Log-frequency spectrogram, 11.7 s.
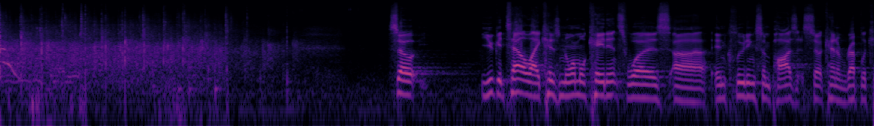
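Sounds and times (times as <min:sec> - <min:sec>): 
group giving a round of applause: 0:00.0 - 0:04.3
speech: 0:05.3 - 0:05.8, 0:06.4 - 0:11.6.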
